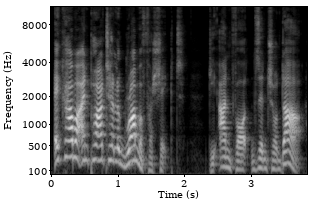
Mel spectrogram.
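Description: A woman voicing a pompous, excitable male theatre impresario who talks grandly and gushes in a storybook reading. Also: fairly low pitch, normal speed, voice pushed up, exaggerated voice. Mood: gushing.

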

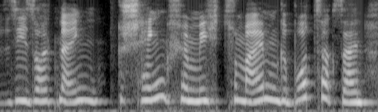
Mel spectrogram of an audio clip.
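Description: Woman doing a squeaky, fretful little squirrel girl. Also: natural voice. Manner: high, squeaky and wailing, drawn-out sighs. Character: scatterbrained fretful female squirrel.

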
